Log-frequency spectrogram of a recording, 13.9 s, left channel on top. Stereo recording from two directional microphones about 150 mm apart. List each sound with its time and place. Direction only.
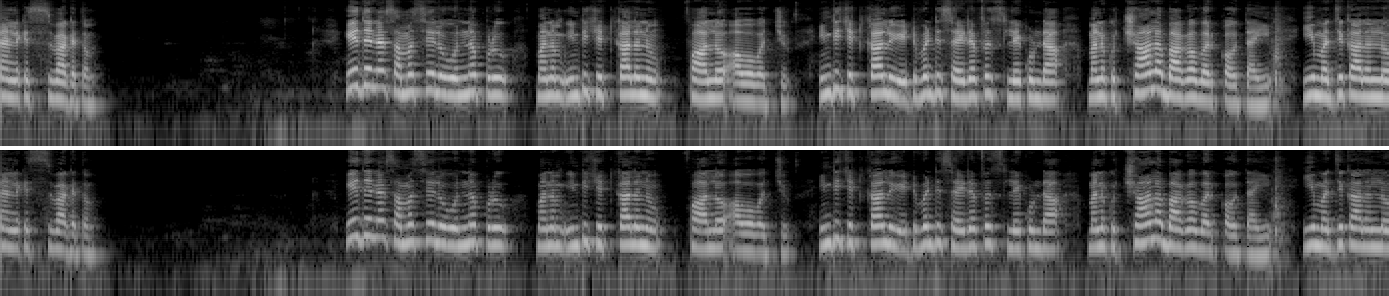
0.0 s speech: 10° left (ahead or behind)
3.3 s speech: 10° left (ahead or behind)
